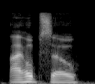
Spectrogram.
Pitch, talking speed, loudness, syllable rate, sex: 105 Hz, 190 wpm, -19 LUFS, 4.6 syllables/s, male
